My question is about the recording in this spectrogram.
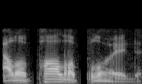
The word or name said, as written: allopolyploid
